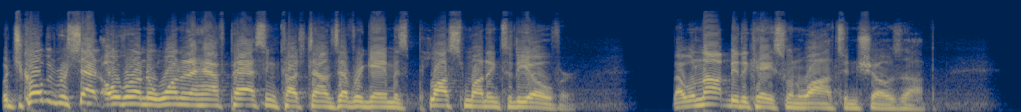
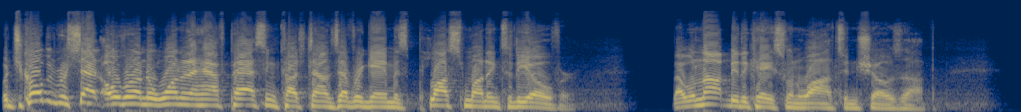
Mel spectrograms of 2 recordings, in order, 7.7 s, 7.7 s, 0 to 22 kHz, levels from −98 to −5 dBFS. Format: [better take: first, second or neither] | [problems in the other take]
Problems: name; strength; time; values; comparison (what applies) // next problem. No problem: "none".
neither | distortion; slight; 10 dB below the speech; the same in both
